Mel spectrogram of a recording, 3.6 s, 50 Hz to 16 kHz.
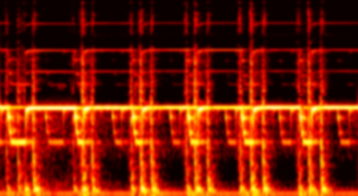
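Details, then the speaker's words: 1970s Maplin/ETI 4600 synth under restoration, keyboard into oscillator one: in the top octave, quick notes glide up slowly and land slightly flat when keys aren't held long enough. "so in the top the top uh octave it does actually uh take a little bit of time to Glide up and a couple times when I played it fast uh you're not holding down the key long enough for it to actually reach the"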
